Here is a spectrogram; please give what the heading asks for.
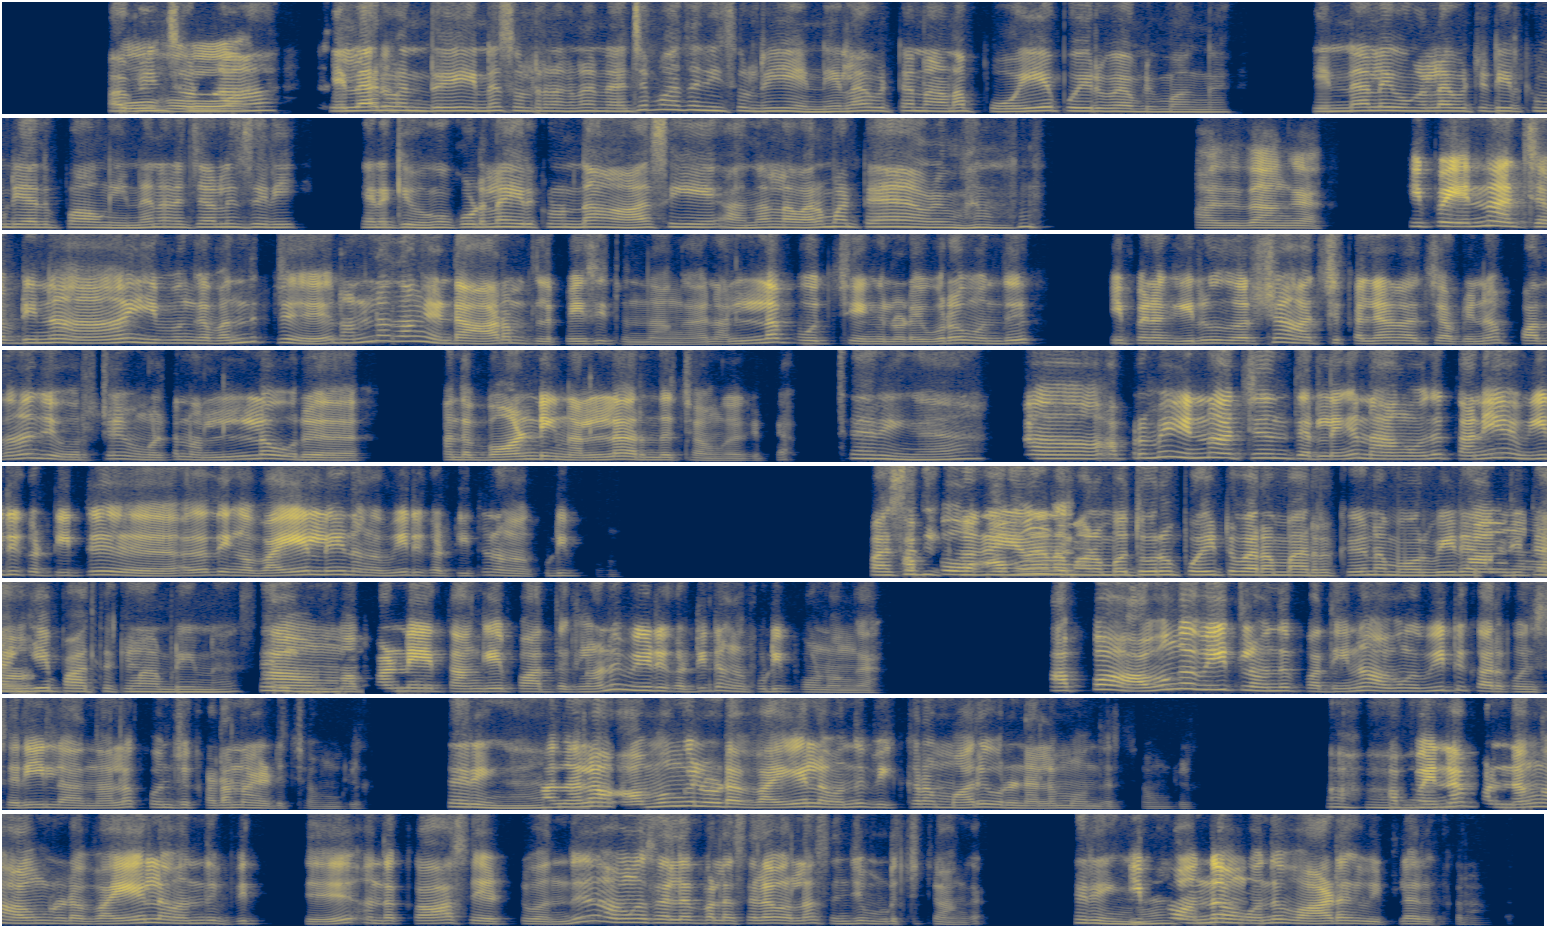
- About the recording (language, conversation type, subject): Tamil, podcast, உறவுகளில் மாற்றங்கள் ஏற்படும் போது நீங்கள் அதை எப்படிச் சமாளிக்கிறீர்கள்?
- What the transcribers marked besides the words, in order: laugh; laugh; in English: "பாண்டிங்"; drawn out: "ஆமா"; "தங்கி" said as "தாங்கி"; other background noise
